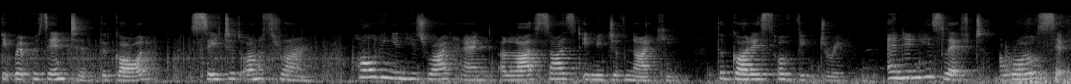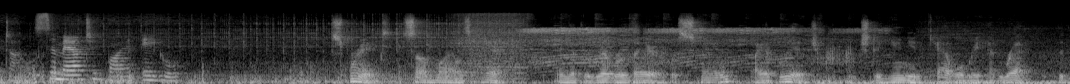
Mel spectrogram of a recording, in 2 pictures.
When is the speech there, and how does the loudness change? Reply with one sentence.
The speech can be heard from 0.0 to 12.7 s, at a steady volume; and from 14.0 to 21.3 s, at a steady volume.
